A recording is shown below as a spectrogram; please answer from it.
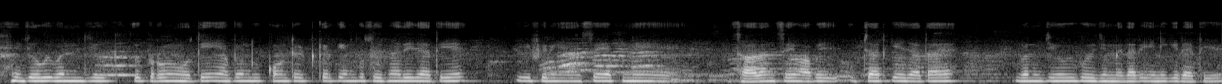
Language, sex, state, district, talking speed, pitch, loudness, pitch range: Hindi, male, Rajasthan, Nagaur, 55 wpm, 155 Hz, -17 LUFS, 150-160 Hz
